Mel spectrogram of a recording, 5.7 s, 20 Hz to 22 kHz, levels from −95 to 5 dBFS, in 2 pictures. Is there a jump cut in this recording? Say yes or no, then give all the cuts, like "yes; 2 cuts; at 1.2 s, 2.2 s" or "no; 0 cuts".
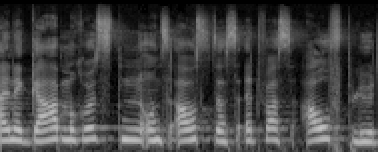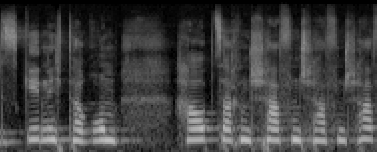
no; 0 cuts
